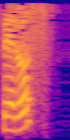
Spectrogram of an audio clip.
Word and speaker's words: Ferroz: F-E-R-R-O-Z. – Okay, Feroz?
